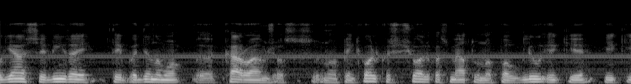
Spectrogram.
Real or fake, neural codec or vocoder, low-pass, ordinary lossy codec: real; none; 7.2 kHz; AAC, 48 kbps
